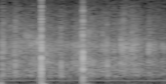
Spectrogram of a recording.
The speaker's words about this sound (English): Let's give a hand clap to the Lord Jesus Christ, y'all.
